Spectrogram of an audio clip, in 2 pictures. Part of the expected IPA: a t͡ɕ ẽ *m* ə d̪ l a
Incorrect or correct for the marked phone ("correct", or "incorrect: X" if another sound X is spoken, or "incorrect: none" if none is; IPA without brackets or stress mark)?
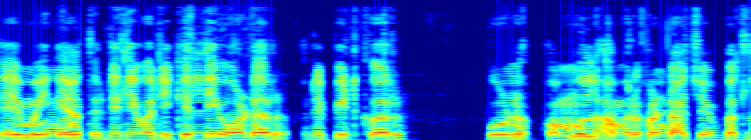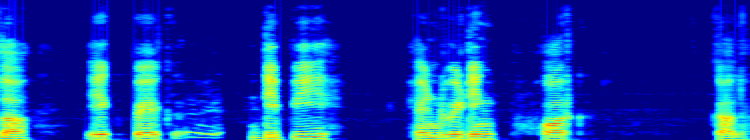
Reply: incorrect: b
